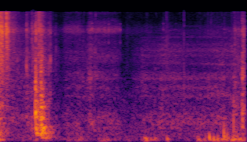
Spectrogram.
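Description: A short knock and rustle as a plastic bag is dropped into a plastic wheelie bin, about half a second in, followed by quiet handling noise.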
